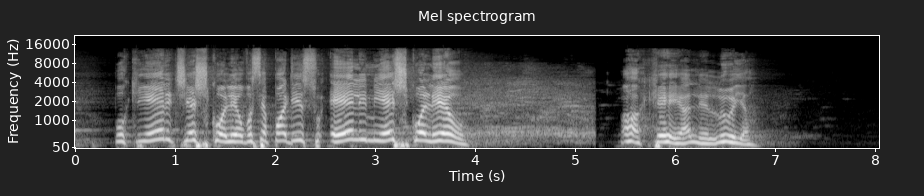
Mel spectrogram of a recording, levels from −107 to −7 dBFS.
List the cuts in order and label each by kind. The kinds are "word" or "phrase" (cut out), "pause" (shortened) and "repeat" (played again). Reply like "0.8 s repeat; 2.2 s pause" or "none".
2.2 s word; 5.2 s pause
